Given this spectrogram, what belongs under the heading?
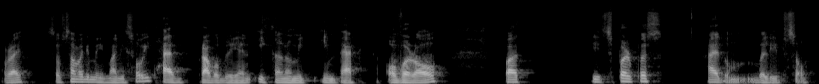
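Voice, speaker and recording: A man's voice: low-pitched, normal speed. A man from Romania with a Romanian accent, co-hosting a casual podcast and adding skeptical, wry asides. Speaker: podcast co-host.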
